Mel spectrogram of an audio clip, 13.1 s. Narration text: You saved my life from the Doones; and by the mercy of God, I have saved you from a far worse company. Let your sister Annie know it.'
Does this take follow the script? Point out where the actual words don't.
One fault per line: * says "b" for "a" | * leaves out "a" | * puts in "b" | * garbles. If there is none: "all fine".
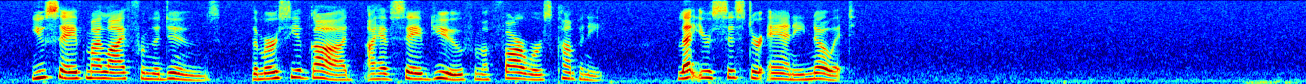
* leaves out "and by"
